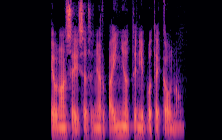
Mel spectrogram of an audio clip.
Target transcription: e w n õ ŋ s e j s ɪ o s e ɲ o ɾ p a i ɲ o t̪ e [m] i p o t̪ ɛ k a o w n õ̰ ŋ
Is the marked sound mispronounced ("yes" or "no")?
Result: yes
